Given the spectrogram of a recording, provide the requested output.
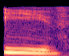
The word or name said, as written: eave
